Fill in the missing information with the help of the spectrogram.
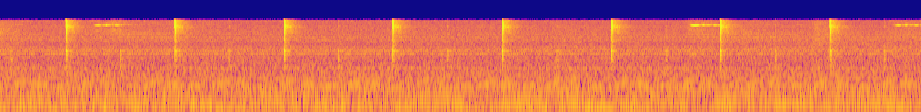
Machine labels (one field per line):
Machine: valve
